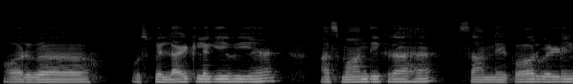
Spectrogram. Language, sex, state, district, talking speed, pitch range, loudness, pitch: Hindi, male, Jharkhand, Jamtara, 155 wpm, 110-125 Hz, -34 LUFS, 120 Hz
